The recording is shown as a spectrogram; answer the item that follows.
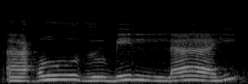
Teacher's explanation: اعو باریکی سے ادا کریں گے، او کر کے موٹا نہیں کریں گے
